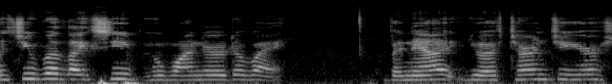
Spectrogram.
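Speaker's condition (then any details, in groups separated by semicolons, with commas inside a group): Multiple sclerosis; speech affected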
